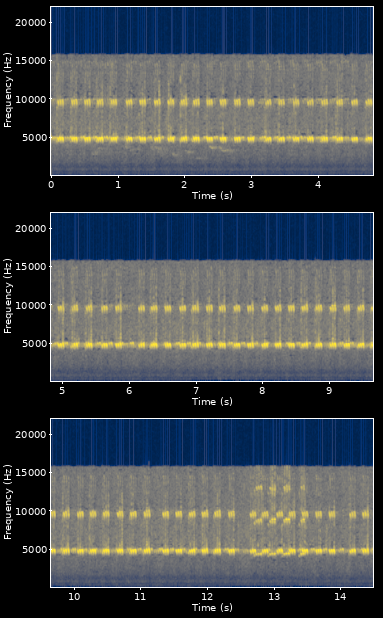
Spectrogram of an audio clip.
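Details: High, rhythmic stridulation from grasshoppers in a flowering meadow continues unbroken. Toward the end a sharper, higher chirp briefly overlaps the steady pulsing chorus.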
